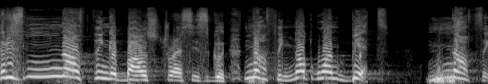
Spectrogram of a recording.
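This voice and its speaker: With an Italian accent, a man talks at a fairly slow pace and makes very wide pitch swings. The sound is dry and close, with no echo. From Milan, Italy; moved to Venezuela at fifteen. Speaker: motivational speaker and trainer. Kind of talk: conference talk. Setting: conference room with live audience. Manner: animated.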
